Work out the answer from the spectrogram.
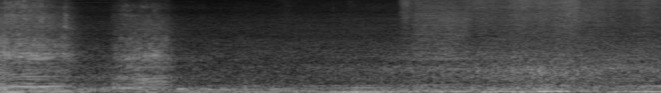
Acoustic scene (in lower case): street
